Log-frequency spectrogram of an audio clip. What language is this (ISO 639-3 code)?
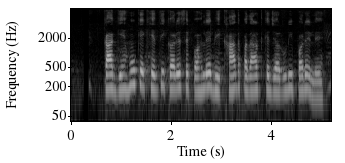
mag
